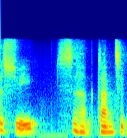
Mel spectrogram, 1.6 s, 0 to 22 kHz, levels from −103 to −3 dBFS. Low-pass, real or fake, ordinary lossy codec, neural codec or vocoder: none; fake; none; codec, 16 kHz, 0.5 kbps, X-Codec, HuBERT features, trained on general audio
